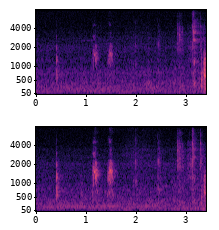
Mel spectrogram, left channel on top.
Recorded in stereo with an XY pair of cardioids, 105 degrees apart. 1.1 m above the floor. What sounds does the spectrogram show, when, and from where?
1.1 s a dog barking: 65° right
